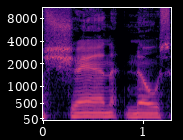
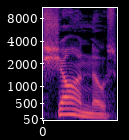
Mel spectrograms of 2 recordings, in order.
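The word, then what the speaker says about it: Shan Nós: be the old style Shan knows song now you know it looks like Sean knows maybe but no it's shan knows and you know i've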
